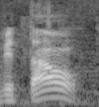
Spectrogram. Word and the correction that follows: Vidal: Ele escreveu. Vidal, Vidal.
